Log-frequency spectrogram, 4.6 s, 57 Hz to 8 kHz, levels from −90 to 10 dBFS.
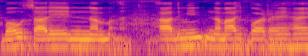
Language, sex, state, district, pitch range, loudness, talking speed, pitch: Hindi, male, Jharkhand, Palamu, 130-135 Hz, -15 LUFS, 105 wpm, 130 Hz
